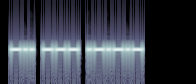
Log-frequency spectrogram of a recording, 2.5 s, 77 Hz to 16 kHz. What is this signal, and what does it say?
Morse code, heard as a keyed tone, about 30 wpm, 700 Hz. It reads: DO.
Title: Sentences from Top 100 Words and Abbreviations 30wpm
